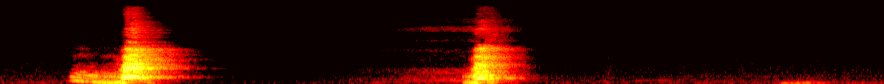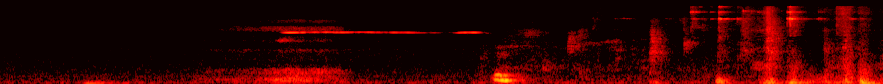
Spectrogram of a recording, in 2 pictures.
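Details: Great Dane and Poodle indoors barking at something outside: two loud, deep single barks about two and a half seconds apart, then near silence with a few faint clicks and taps.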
